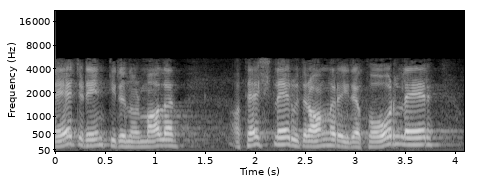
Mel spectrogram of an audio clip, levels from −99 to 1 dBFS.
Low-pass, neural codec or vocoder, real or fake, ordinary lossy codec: 5.4 kHz; none; real; MP3, 32 kbps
